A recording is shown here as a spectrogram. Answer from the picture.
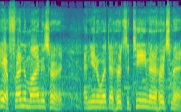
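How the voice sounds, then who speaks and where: Through noticeable background noise, a man with a high pitch and ordinary pitch variation speaks at a very fast pace. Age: 60s. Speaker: TV sports interviewer. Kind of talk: casual interview. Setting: bar at charity poker event.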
